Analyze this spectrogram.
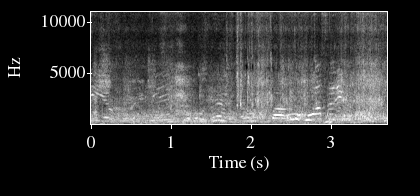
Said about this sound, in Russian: Но сырая погода и пронизывающий ветер мало способствуют тому, чтобы легко зайти в воду. Тем не менее, смельчаки находили силы окунуться.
